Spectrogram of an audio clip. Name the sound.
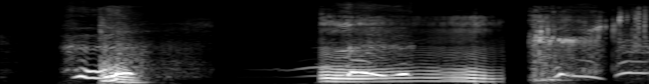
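fart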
